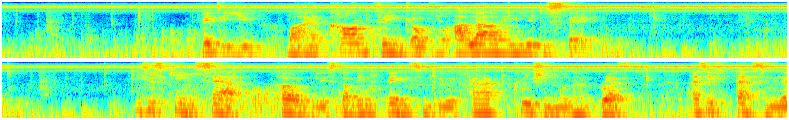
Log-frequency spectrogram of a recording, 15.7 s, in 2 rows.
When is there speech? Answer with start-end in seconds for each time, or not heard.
1.9-5.8, 9.2-15.6.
